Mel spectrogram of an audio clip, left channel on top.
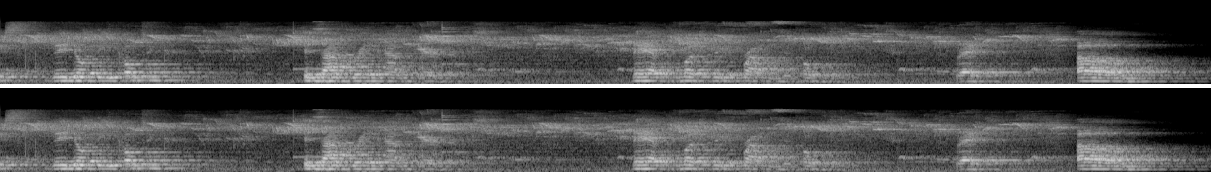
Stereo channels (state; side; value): identical; both; correlation 1.00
